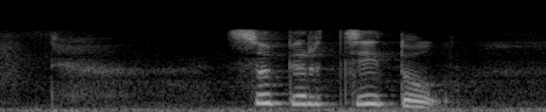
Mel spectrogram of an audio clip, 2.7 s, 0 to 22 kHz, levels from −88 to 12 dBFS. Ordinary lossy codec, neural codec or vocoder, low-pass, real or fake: none; none; 7.2 kHz; real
